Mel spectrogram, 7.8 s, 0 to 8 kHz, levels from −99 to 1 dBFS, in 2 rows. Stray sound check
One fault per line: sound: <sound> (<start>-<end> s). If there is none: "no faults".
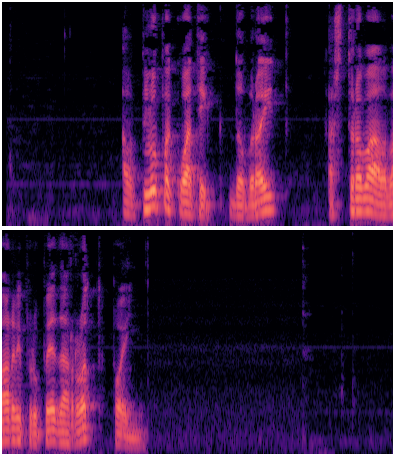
no faults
